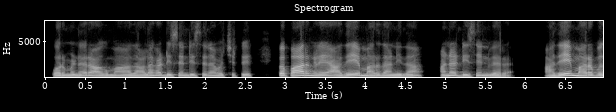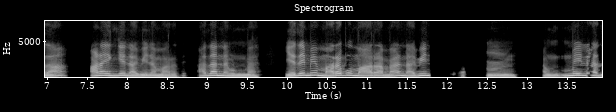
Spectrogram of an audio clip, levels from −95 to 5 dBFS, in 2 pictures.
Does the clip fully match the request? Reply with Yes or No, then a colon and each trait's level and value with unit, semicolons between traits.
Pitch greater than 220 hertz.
No: high, 215 Hz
